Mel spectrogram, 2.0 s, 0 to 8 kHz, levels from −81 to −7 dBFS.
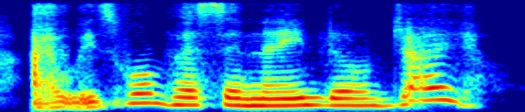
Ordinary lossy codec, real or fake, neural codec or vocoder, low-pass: AAC, 48 kbps; fake; codec, 16 kHz in and 24 kHz out, 0.4 kbps, LongCat-Audio-Codec, four codebook decoder; 7.2 kHz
